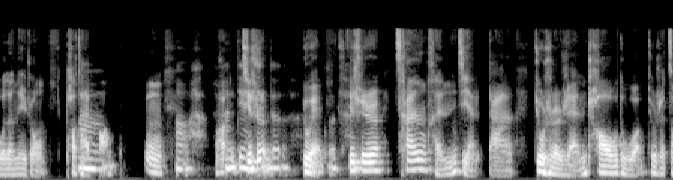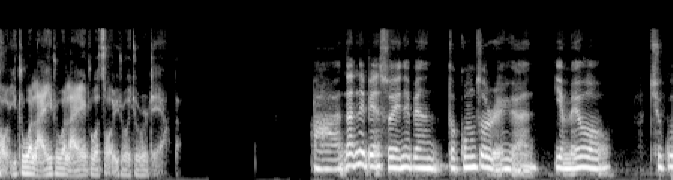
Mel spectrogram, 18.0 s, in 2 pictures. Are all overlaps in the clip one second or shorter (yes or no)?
no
